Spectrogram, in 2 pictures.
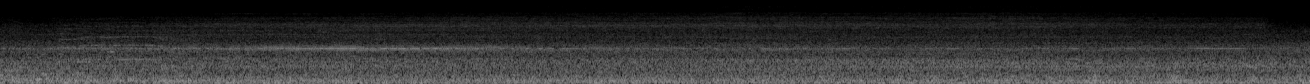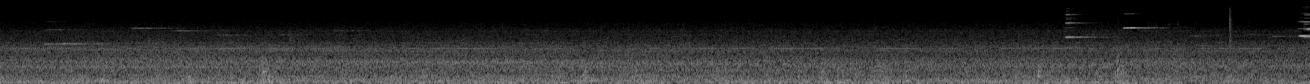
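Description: Steady rumbling drone of a railway station platform, with trains standing at the platforms and station machinery running, and a faint steady high tone running through it.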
